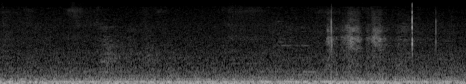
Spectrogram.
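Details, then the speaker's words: Electrolux dryer after cleaning lint off the blower wheel, whose buildup had caused a rumbling noise. A steady, low, even hum with a few light ticks and no thumping or scraping. Running smoothly after the fix. "so we tested it afterward it sounded really good it nice and smooth"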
